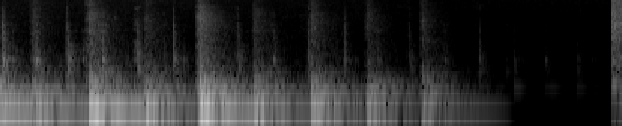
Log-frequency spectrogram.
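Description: Intro music: a short drum pattern of low, pitched strikes that ring briefly after each hit, ending with a fading strike about three seconds in.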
